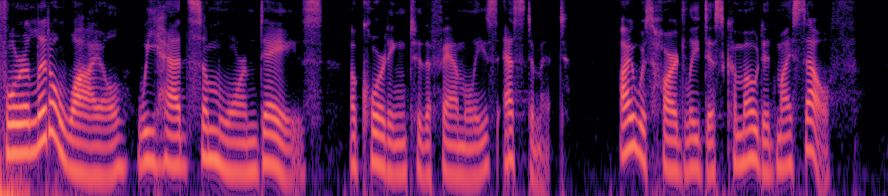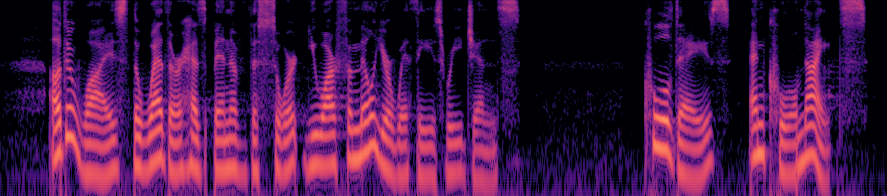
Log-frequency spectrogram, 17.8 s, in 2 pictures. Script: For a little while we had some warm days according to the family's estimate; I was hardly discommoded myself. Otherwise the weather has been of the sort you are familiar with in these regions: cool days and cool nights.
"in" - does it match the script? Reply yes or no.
no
